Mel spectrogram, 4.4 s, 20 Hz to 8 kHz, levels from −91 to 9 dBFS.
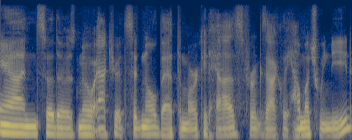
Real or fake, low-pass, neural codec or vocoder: fake; 7.2 kHz; codec, 16 kHz, 1 kbps, X-Codec, HuBERT features, trained on balanced general audio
